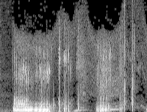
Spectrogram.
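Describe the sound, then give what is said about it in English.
A long, drawn-out fart: a loud, buzzy, sustained blast that breaks into a run of shorter sputtering bursts. “Today I've got one of them drawn out farts, I think. This might liven up the silent tape a little bit.”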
